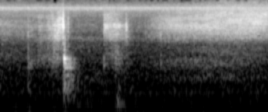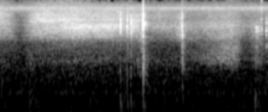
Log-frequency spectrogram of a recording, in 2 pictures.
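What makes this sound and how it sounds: A page of an open illustrated storybook with thin paper pages, lying flat, is flipped with a crisp papery swish. An open hand then presses and rubs over the pages with palm and fingertips, making a soft, bright, hissing rustle. A few sharp paper crackles stand out near the end.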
